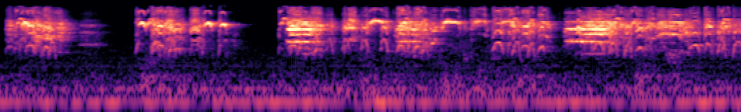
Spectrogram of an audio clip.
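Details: Hand-fed conure chicks giving rough, buzzy begging calls in sustained raspy bursts with short gaps, some tonal squeaks mixed in, high and insistent throughout, over a faint low hum.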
